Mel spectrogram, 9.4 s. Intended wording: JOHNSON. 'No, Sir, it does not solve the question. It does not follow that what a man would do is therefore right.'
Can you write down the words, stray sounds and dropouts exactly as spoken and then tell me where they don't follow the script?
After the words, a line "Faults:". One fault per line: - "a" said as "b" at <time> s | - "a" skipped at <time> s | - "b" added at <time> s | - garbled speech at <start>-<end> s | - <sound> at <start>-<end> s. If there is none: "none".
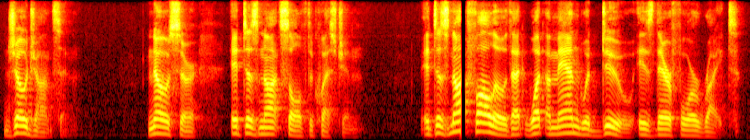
joe JOHNSON. 'No, Sir, it does not solve the question. It does not follow that what a man would do is therefore right.'
Faults:
- "joe" added at 0.1 s
- dropout at 5.7-5.8 s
